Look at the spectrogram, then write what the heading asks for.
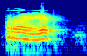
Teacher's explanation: In the word проект, the stress as well falls on the last syllable. There's a firm R, проект.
